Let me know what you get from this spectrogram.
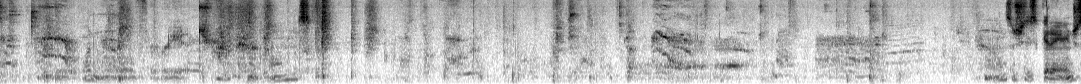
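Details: Six-week-old Cavalier King Charles Spaniel puppies in an indoor puppy pen, whining and whimpering in overlapping, wavering high cries while being dewormed and having their toenails trimmed, with people talking throughout.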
